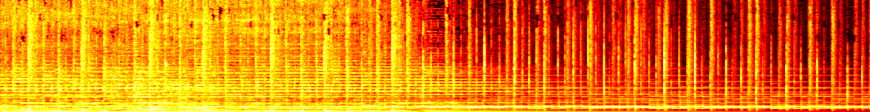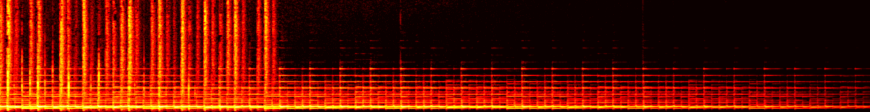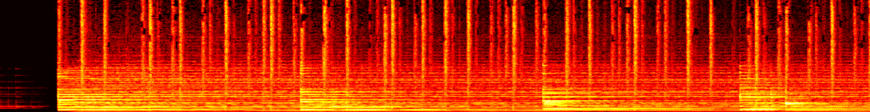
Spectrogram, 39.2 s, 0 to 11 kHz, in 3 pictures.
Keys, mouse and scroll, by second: 1.1 right click, 2.4 l, 3.3 click, 5.0 middle click, 5.8 right click, 6.7 l, 7.6 click, 9.3 scroll down 1, 9.9 right click, 10.3 l, 11.2 click, 12.9 shift+d, 14.0 click, 16.5 middle click, 17.0 shift+middle click, 17.6 shift+d, 18.6 click, 20.9 shift+d, 22.0 click, 24.9 shift+middle click, 25.5 shift+d, 26.8 click, 29.2-29.6 scroll down 3, 29.6 middle click, 29.9-30.3 scroll down 2, 30.4 shift+middle click, 30.9 scroll up 3.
